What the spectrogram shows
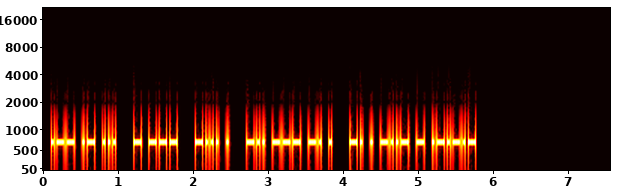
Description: Morse code, heard as a keyed tone, about 34 wpm, 700 Hz. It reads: WAS TO BE DONE NEXT.
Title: Sentences from Top 1200 Words 35wpm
